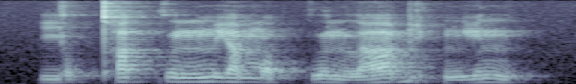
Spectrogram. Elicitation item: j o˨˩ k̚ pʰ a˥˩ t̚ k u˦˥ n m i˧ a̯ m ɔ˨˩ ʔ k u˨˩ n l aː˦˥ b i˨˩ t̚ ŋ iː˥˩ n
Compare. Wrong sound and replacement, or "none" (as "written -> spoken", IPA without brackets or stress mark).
iː˥˩ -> i˥˩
